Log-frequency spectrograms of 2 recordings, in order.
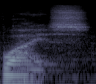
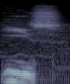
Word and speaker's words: Ys: how is it pronounced it actually is pronounced ease wise just sounded weird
